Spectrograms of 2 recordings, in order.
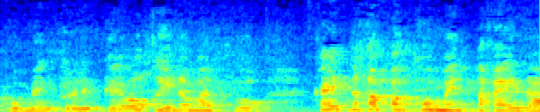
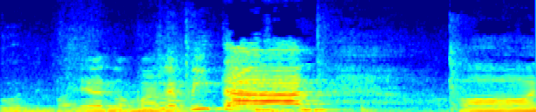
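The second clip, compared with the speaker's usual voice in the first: ordinary delivery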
